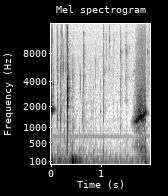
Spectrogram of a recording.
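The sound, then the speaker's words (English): Aimless, tuneless whistling imitates a man walking down a street: a short tonal note at the start, breathy mouth and lip noises, then a brief louder whistle near the end. “There was a man walking down the street the other day who wasn't whistling to a tune, just like this.”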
